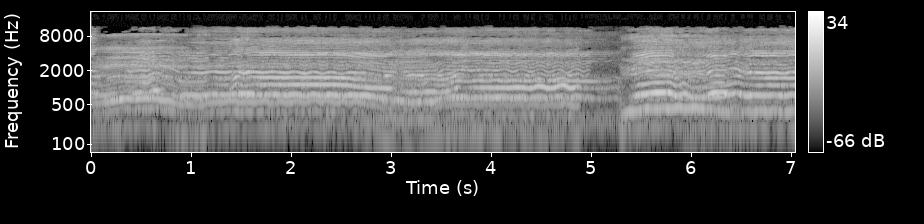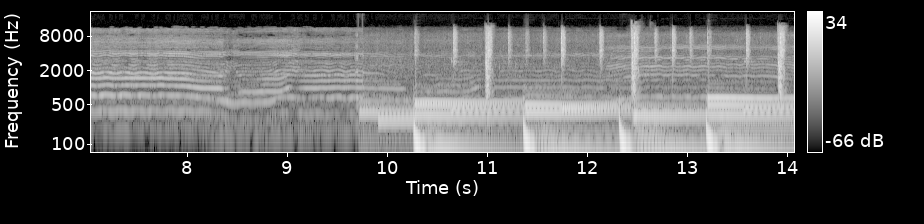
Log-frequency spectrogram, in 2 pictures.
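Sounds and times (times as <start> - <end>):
music with sung melody: 9.7 - 14.0.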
